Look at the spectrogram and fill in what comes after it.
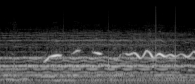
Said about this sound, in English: That was me whistling.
